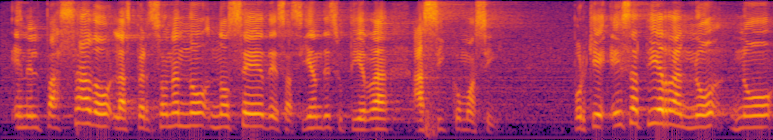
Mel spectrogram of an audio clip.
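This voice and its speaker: A high-voiced young man from Chihuahua, Mexico, preaching a sermon in a conversational tone and often doubling words as he begins a thought. His voice carries a long reverb through a church hall. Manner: conversational, repeats words when starting phrases.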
